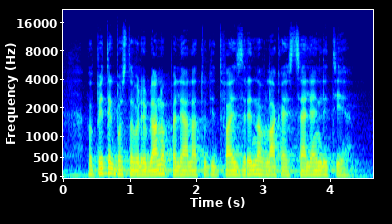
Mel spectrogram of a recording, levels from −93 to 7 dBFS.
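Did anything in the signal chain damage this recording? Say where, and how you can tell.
No, nothing along the chain left an audible mark on this speech recording; every stage from capture to playback passes it without damage I can hear.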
